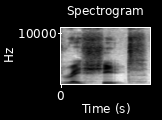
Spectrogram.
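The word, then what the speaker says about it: Bereshit: of it's called Genesis Genesis comes from a Hebrew word it's pronounced race sheet and it just means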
